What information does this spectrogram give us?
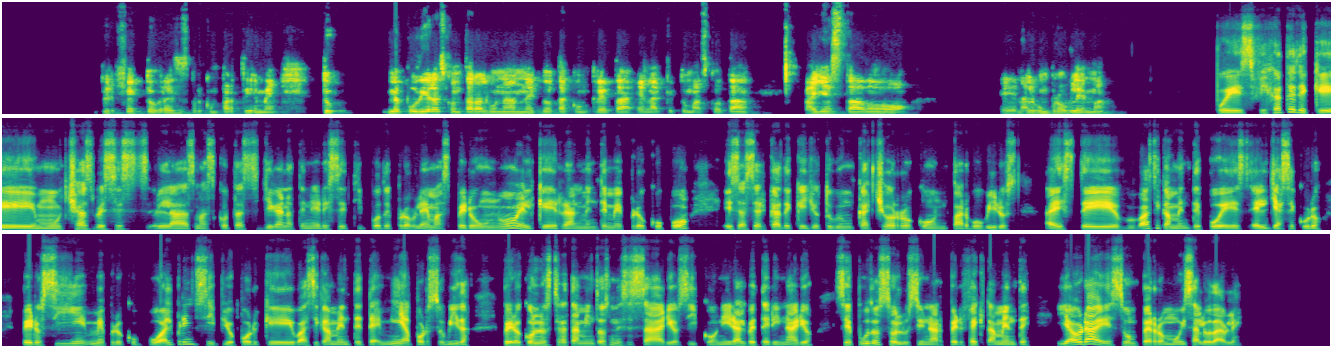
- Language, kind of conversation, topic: Spanish, podcast, ¿Qué te aporta cuidar de una mascota?
- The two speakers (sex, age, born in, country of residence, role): male, 20-24, Mexico, Mexico, guest; male, 25-29, Mexico, Mexico, host
- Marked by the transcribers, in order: tongue click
